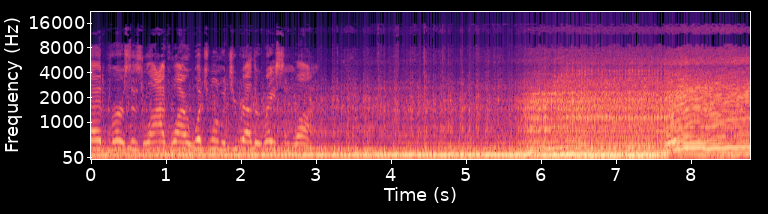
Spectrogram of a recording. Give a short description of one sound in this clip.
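A snowmobile engine rumbles loudly at idle, close by.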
